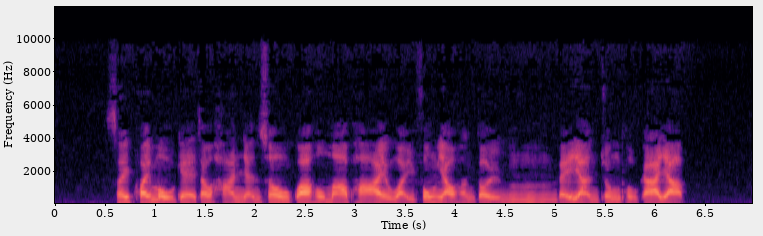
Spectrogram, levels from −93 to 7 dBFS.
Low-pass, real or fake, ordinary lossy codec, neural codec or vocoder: 9.9 kHz; real; MP3, 48 kbps; none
